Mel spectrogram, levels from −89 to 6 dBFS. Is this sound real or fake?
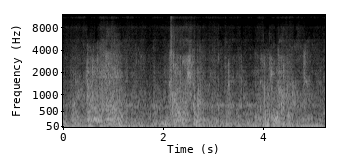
fake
